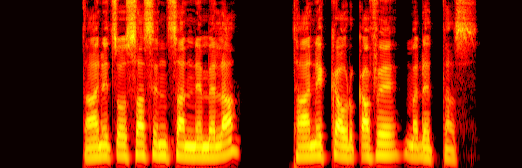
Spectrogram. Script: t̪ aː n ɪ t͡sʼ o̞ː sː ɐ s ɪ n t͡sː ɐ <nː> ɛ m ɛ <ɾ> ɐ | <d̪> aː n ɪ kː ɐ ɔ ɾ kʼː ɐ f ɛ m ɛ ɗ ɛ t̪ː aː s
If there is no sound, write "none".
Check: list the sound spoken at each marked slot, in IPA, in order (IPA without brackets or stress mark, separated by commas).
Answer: nː, l, t̪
